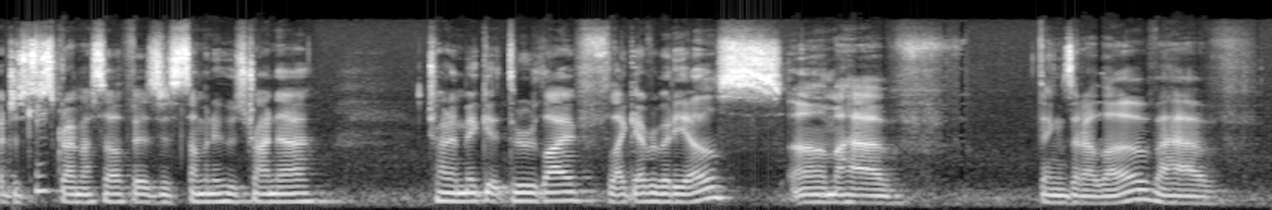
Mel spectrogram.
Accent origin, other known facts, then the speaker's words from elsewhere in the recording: Fairfax, Virginia, United States; Well, I was born in Virginia. So I'm originally from Fairfax, Virginia.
